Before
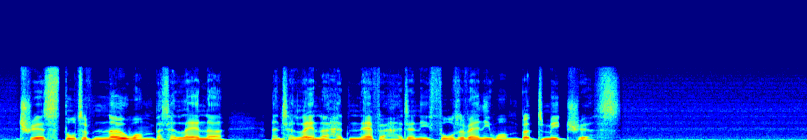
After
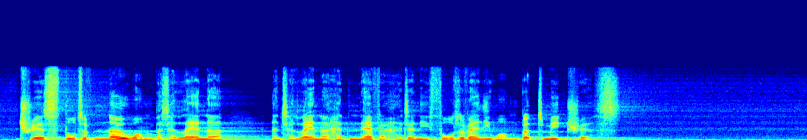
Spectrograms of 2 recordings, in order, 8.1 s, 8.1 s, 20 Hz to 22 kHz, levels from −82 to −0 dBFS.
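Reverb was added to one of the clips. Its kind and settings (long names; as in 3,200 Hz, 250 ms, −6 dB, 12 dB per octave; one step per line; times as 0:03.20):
feedback delay network reverb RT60 2 s, low-frequency decay 1.25×, high-frequency decay 0.9×, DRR 17 dB
level +3 dB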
